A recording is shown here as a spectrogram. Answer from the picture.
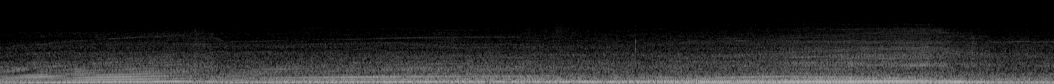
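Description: BMW R1250 RT's boxer twin engine accelerating under load, its pitch rising, dropping about two seconds in at a gear change, then rising steadily again before falling near the end. Wind rushes over the helmet camera.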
